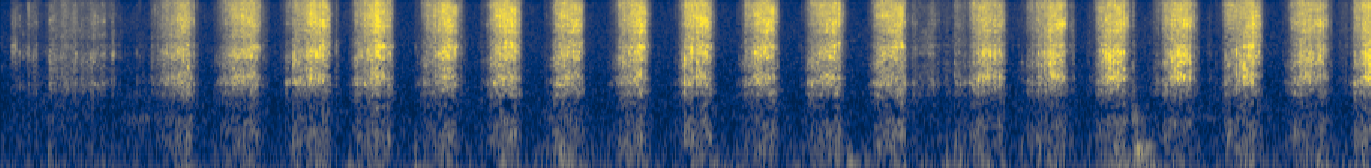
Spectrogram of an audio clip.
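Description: Long painted fingernails scratch the yellow-green foam side of a small, soft, dry, green porous foam kitchen sponge held in both hands. The result is a steady, rhythmic series of dry, bright, hissing scrapes, each separated by a brief pause, following a quieter, continuous rasp at the start.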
